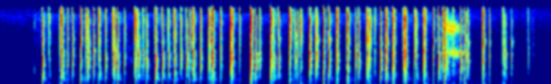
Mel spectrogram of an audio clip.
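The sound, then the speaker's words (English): Quiet, polite golf clap: a steady patter of many light, soft hand claps that runs for several seconds and then thins out, with no voices. “I'll take the golf clap with my next pick.”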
